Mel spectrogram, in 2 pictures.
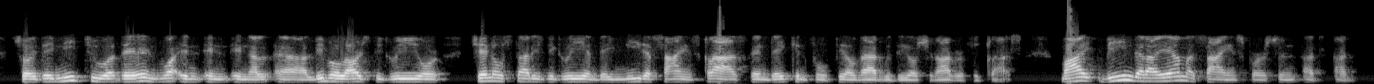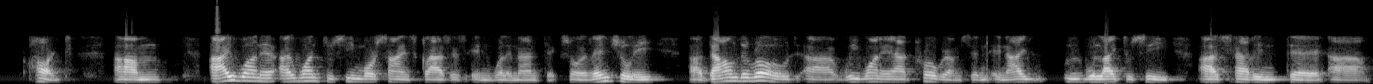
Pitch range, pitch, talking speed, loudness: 115-135 Hz, 125 Hz, 175 wpm, -15 LUFS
